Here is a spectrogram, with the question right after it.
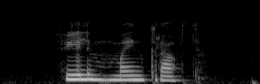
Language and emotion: Russian, neutral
